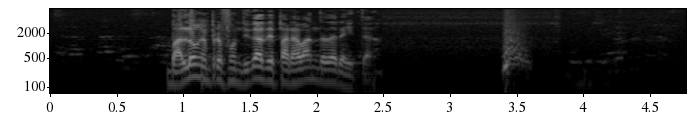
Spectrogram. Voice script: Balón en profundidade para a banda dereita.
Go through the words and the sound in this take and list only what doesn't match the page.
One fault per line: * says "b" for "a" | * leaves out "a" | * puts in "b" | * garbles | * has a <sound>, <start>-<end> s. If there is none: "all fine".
* has a whoosh, 3.4-3.6 s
